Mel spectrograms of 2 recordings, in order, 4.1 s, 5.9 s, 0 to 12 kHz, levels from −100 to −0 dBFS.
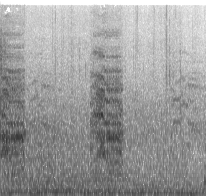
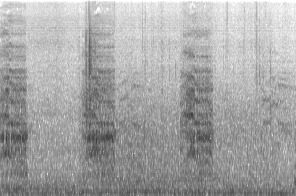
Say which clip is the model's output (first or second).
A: second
